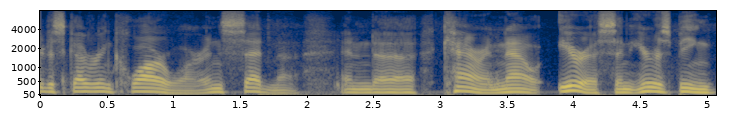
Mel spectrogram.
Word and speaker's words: Charon: It's spelled Charon. People would say Charon, but it's really Charon, pronounced Charon.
